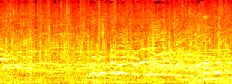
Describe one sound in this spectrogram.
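A young boy talks cheerfully close by.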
